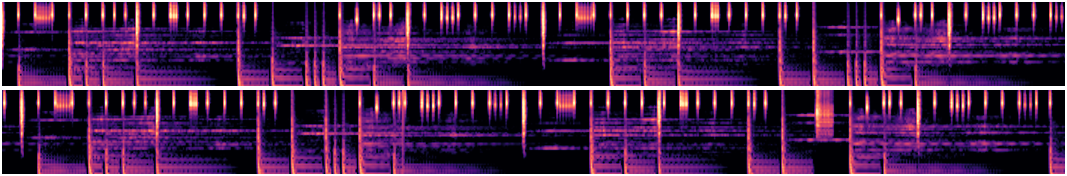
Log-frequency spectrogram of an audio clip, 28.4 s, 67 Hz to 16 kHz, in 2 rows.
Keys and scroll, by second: 19.5 t, 22.9 shift+Down, 26.5 shift+Down, 26.7 shift+Down.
